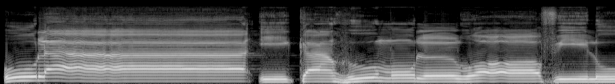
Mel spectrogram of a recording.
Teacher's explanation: Jadilah bacaan mad arif lukun. Lu panjangkan enam harakat huruf terakhir sukunkan. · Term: mad arif lis sukun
